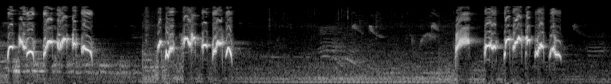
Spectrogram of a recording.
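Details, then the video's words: Red-whiskered bulbul singing, meant to train a wild-caught bird: three phrases of rapid, chirpy whistles, the first two close together, then a pause before the last. "Tiếng chào mào luyện giọng chim bổi. นกปรอดหัวโขน"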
